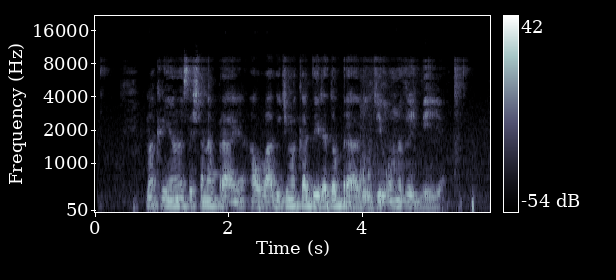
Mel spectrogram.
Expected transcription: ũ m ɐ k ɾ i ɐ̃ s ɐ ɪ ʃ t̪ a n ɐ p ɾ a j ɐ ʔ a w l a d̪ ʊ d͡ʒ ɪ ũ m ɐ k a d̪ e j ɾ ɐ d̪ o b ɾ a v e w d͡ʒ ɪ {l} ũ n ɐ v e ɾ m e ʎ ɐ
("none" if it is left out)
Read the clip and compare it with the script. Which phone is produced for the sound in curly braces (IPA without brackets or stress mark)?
l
